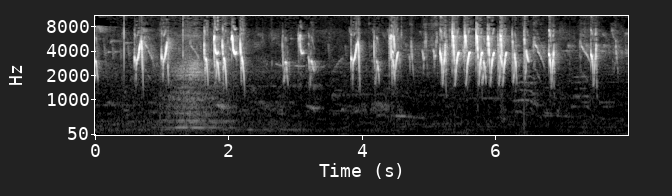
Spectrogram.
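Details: Bar-winged prinia, semi-active and loud, singing to agitate other prinias: continuous bursts of high, piercing chirps and rattling trills with brief gaps between phrases.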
